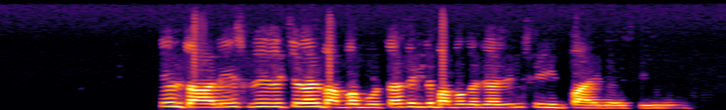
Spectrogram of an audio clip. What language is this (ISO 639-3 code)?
pan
